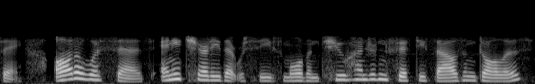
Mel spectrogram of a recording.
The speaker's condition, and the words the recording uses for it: None; typical speech.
